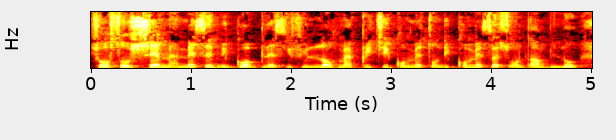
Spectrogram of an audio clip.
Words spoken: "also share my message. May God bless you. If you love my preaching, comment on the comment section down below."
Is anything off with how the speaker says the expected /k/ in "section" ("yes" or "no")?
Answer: yes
